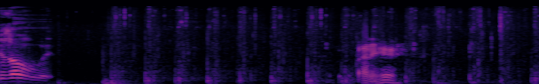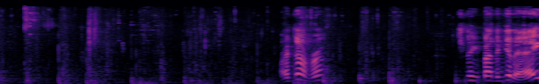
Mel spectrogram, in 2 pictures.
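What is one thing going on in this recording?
Footsteps thud quickly across a hard floor.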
